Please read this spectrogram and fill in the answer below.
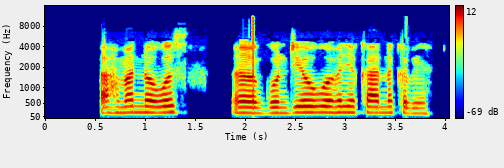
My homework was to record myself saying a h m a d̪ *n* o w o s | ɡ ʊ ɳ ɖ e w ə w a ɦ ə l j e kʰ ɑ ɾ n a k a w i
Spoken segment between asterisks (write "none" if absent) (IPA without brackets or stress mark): n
